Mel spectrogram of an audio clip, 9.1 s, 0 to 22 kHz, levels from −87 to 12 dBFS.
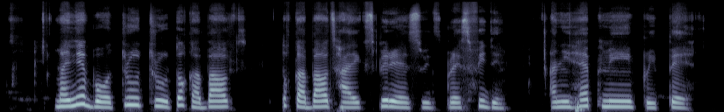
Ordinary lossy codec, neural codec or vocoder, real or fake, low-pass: none; autoencoder, 48 kHz, 128 numbers a frame, DAC-VAE, trained on Japanese speech; fake; none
